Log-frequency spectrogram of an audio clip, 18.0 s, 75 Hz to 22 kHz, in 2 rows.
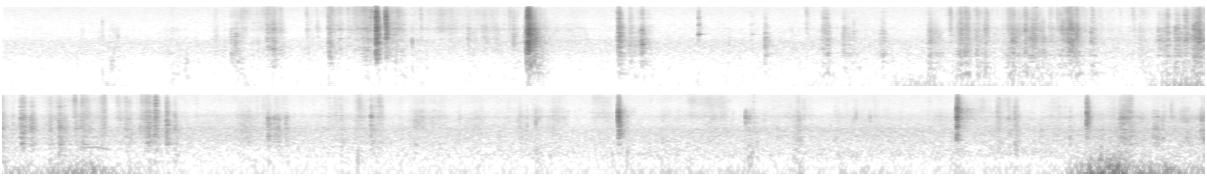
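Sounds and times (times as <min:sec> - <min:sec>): wind rumble on microphone: 0:06.5 - 0:11.1, 0:16.8 - 0:18.0.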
